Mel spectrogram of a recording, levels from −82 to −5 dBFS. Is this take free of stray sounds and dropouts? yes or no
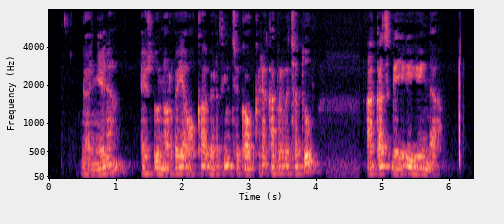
yes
